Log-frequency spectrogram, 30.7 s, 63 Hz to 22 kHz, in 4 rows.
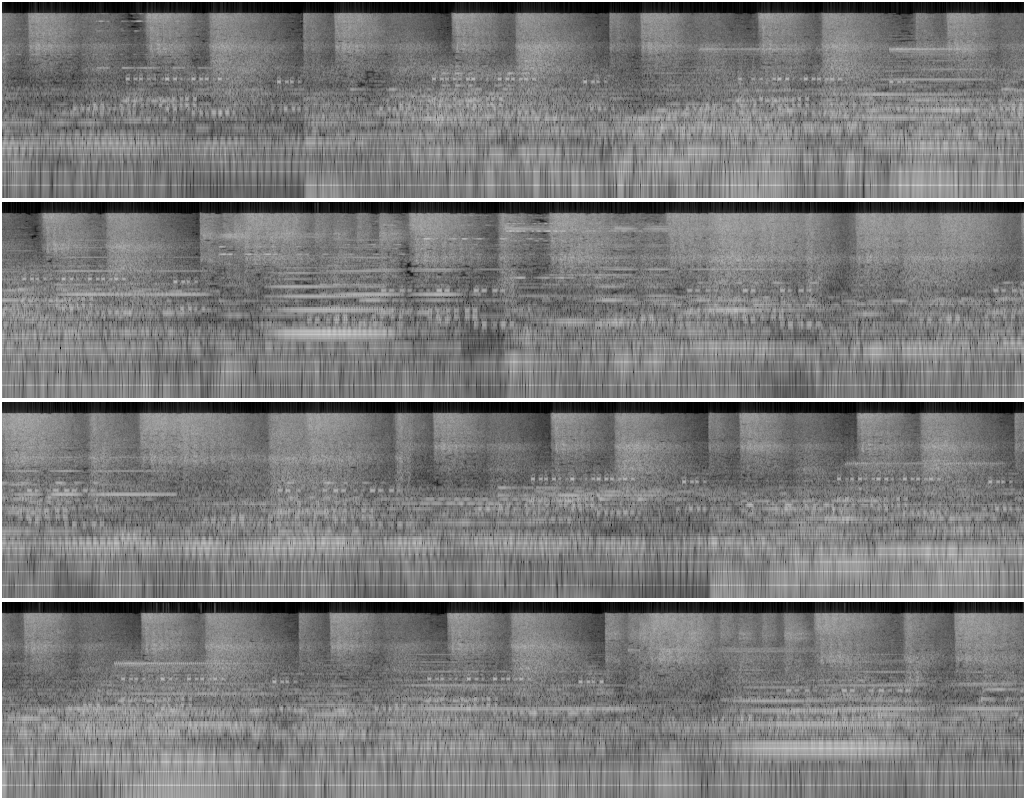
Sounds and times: Music: 0:00.0 - 0:30.6.

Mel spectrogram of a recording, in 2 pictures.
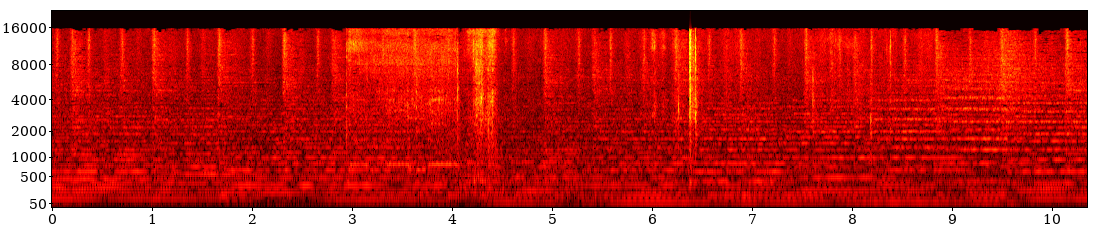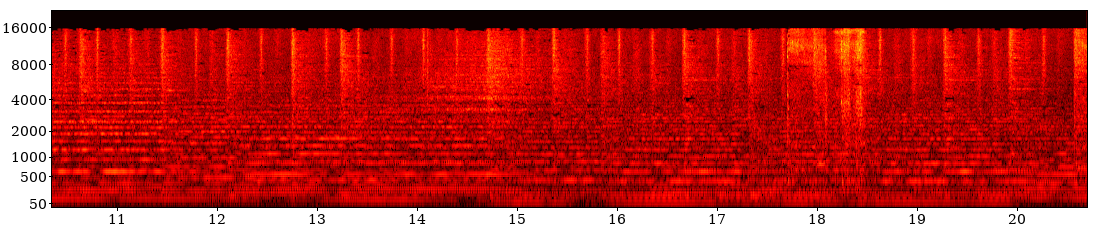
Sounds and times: Music: 0:00.0 - 0:20.7
Printer: 0:02.9 - 0:04.5, 0:17.7 - 0:18.5.

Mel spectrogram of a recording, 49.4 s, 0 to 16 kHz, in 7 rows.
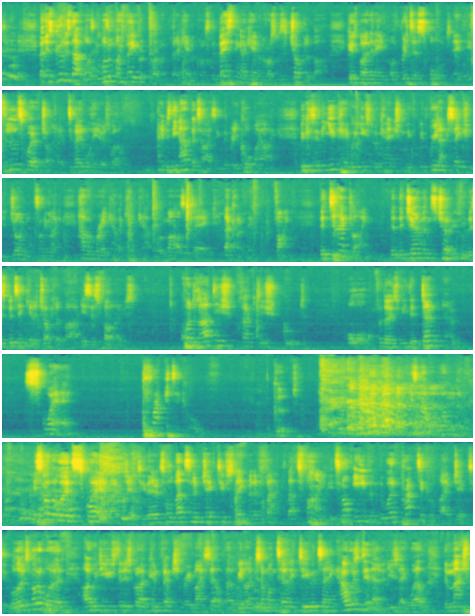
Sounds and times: Speech: 0:00.0 - 0:23.2, 0:23.9 - 0:25.8, 0:26.4 - 0:29.5, 0:30.4 - 0:31.5, 0:32.1 - 0:32.8, 0:34.0 - 0:49.4.

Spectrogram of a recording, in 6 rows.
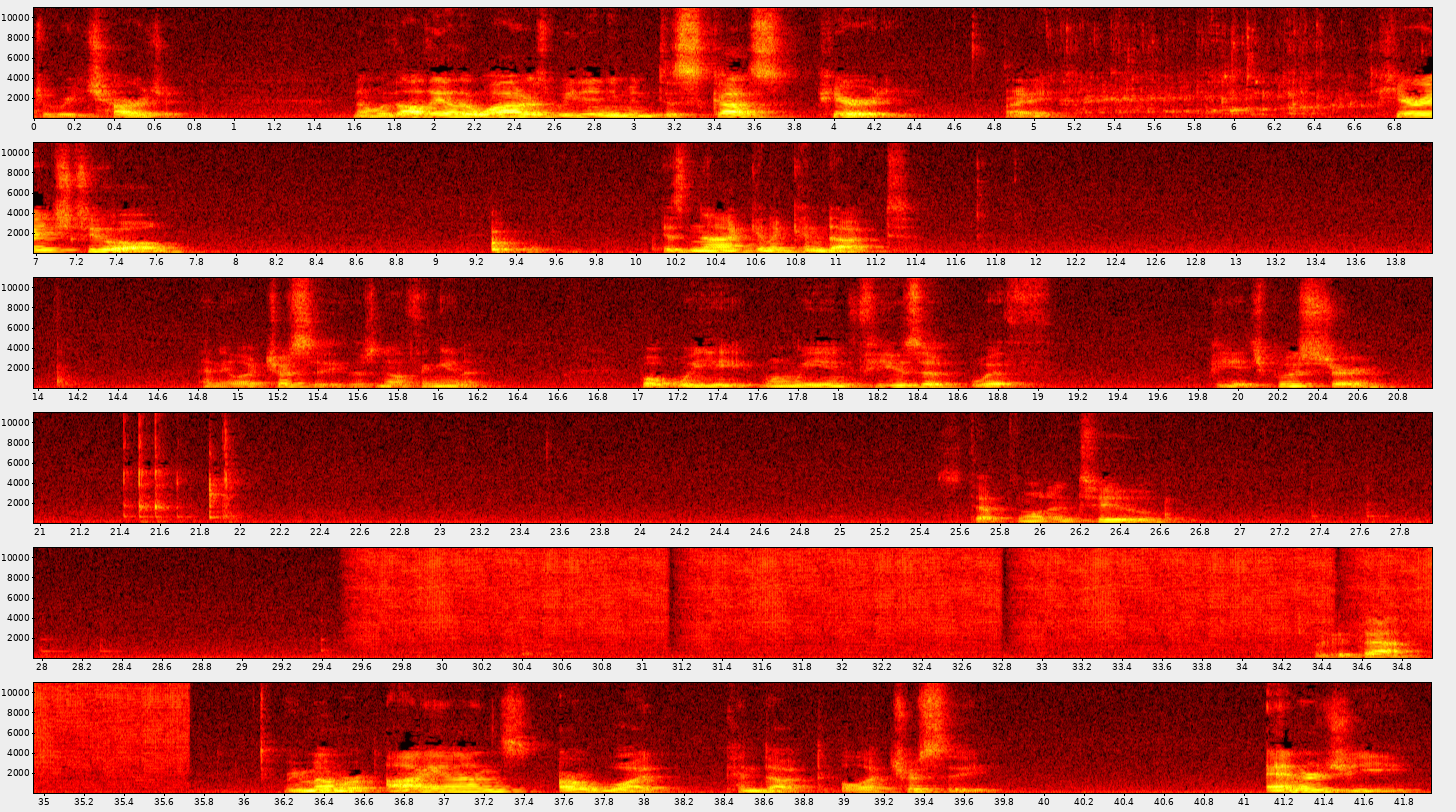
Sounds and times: Speech: 0:00.0 - 0:00.8, 0:01.6 - 0:05.3, 0:06.8 - 0:07.8, 0:10.1 - 0:11.5, 0:14.8 - 0:16.3, 0:17.0 - 0:19.1, 0:19.8 - 0:20.8, 0:25.5 - 0:26.8, 0:34.4 - 0:34.9, 0:36.2 - 0:39.8, 0:41.1 - 0:41.9
Electric shaver, electric razor: 0:29.4 - 0:35.8.

